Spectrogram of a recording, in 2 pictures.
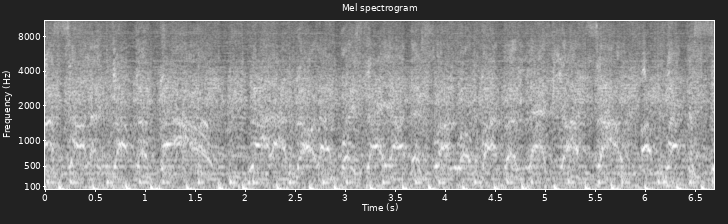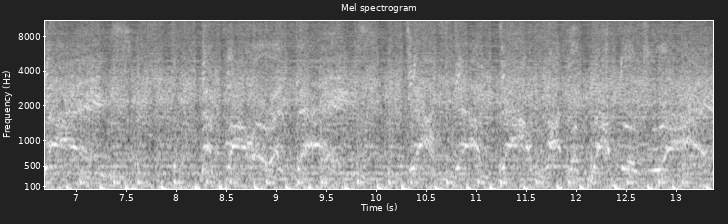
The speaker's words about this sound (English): The record is kind of short, although it does end on a track that has 4 minutes of them just shouting ape.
